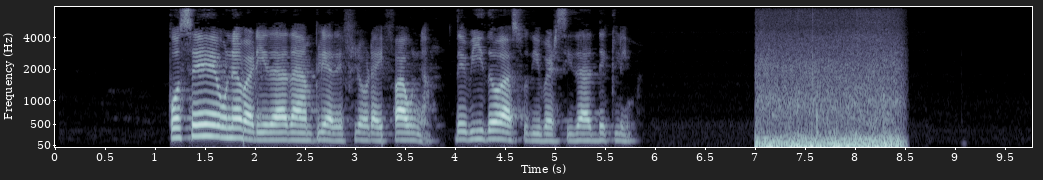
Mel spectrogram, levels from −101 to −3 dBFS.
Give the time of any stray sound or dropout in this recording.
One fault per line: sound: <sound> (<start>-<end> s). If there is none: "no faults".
sound: thud (7.0-8.5 s)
